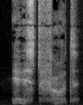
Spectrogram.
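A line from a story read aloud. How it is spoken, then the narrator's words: Whisper. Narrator (German): flüsterte er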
